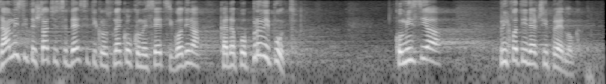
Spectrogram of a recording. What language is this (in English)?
Serbian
